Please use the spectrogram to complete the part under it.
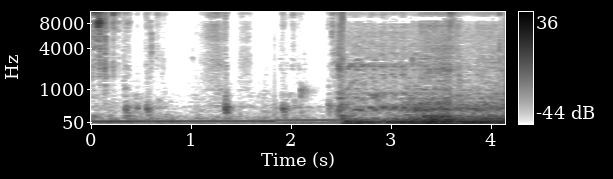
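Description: A vehicle engine is cranked with a 12/24 volt jump starter: faint, quiet idle-like hum first, then the engine catches at about the midpoint and settles into a louder, steady running rumble nearby.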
